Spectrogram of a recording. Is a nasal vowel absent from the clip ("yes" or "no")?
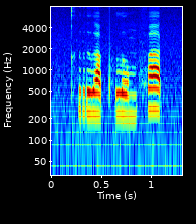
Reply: yes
